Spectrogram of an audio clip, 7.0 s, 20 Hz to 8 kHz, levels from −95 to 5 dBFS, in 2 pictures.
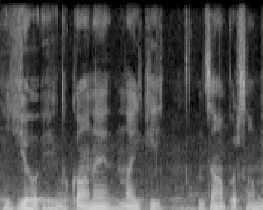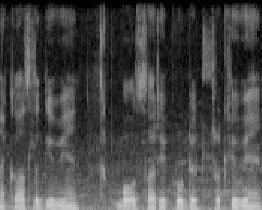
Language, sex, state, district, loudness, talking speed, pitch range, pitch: Hindi, male, Rajasthan, Bikaner, -21 LUFS, 160 wpm, 105-110 Hz, 105 Hz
